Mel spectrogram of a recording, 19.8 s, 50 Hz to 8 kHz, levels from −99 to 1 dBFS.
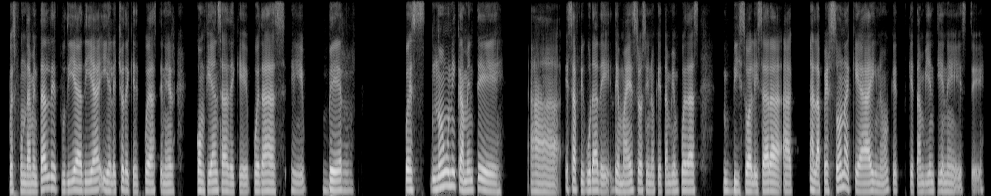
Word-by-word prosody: pues, 130 0 -1
fundamental 125 +6 +2
de 170 -2 +1
tu 145 -5 -7
día 140 +2 +3
a - - +4
día, 140 +3 +2
y 140 - -1
el 130 - -1
hecho 155 +5 -1
de 140 - 0
que 120 0 -5
puedas 130 -1 +1
tener 125 -1 -2 0.4
confianza 135 -1 +1
de 120 -1 -1
que 120 -1 -3
puedas, 130 0 0
eh, 130 -3 -5 0.3
ver 140 -1 +3 1.0
pues, 150 0 +2
no 165 +5 +4
únicamente, 145 - +2 0.5
a 125 -3 -2
esa 155 -1 0
figura 140 0 +1
de 120 -2 -3
de 140 -3 -1
maestro, 135 +3 0
sino 125 -2 -4
que 125 0 -4
también 125 +2 -3
puedas 135 -1 +1 0.5
visualizar 130 -1 +2
a 130 -2 +4
a 125 -1 -1 0.3
a 150 - +3
la 125 -2 +4
persona 160 +7 +1
que 135 -5 -1
hay, 125 +2 +2
¿no?, 125 +4 -5
Que - - -7 0.2
que 130 - -5
también 125 +2 -4
tiene, 130 - -4
este, - - -12
130 Hz, 140 wpm, -23 LUFS, 125-140 Hz, 1.0 s, a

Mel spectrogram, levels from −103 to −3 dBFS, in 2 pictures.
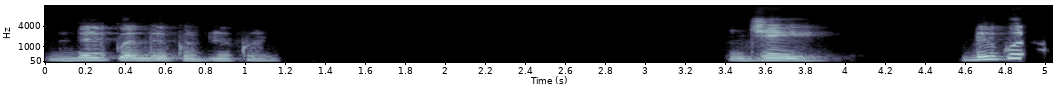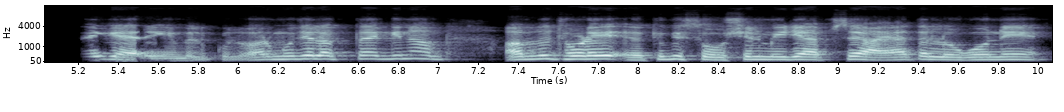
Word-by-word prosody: बिल्कुल, 145 0 -7
बिल्कुल, 130 -3 -11
बिल्कुल। 115 0 -17 2.3
जी। 130 +2 -4 0.9
बिल्कुल, 195 - -5 0.4
सही 195 - -2
कह - - +4
रही 135 - -3
हैं 130 - -7
बिल्कुल - - -10
और 165 +2 -1
मुझे 200 +3 +2
लगता 215 0 +1
है 225 - +3
कि 220 +2 -2
ना 235 0 -2
अब, 200 -4 -6 0.3
अब 185 +3 +4
जो 225 - +1
थोड़े 210 +2 +7
अ, 150 - -1
क्योंकि 190 +7 -2
सोशल 185 -1 -1
मीडिया 175 0 +4
ऐप 170 - -6
से 195 - +6
आया 155 +2 +5
तो 195 - -1
लोगों 165 -2 0
ने 175 +1 +1
175 Hz, 180 wpm, -22 LUFS, 145-205 Hz, 2.3 s, थोड़े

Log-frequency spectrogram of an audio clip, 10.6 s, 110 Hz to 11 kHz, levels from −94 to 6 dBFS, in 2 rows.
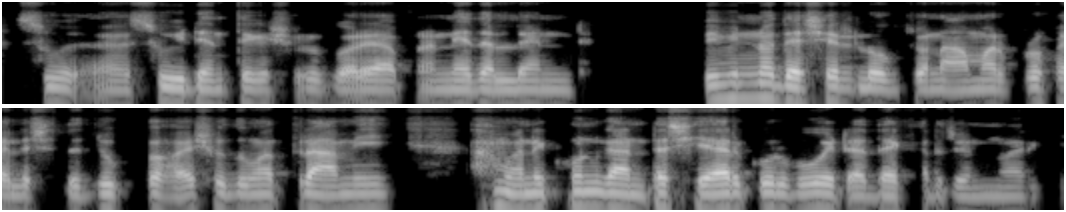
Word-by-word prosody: সু - - -6 0.2
অ্যা - - -7 0.2
সুইডেন 115 -2 0
থেকে 110 0 -1
শুরু 110 - -9
করে - - +2
আপনার 105 - -7
নেদারল্যান্ড 110 0 -1 0.7
বিভিন্ন 145 +2 0 0.2
দেশের 125 0 +4
লোকজন 110 0 -1 0.2
আমার 110 0 -1
প্রোফাইল 115 -2 -2
এর - - -1
সাথে 110 - -8
যুক্ত 120 0 -6
হয়। 100 - 0
শুধুমাত্র 115 -1 -4 0.2
আমি 115 +1 -4 0.7
মানে 120 +1 +1
কোন 130 0 -1
গানটা 115 0 +4
শেয়ার 120 +1 +7
করবো 120 -2 -2
এটা 110 - 0
দেখার 105 - -2
জন্য 105 0 -9
আরকি। 105 - -16
115 Hz, 160 wpm, -25 LUFS, 110-120 Hz, 0.7 s, শেয়ার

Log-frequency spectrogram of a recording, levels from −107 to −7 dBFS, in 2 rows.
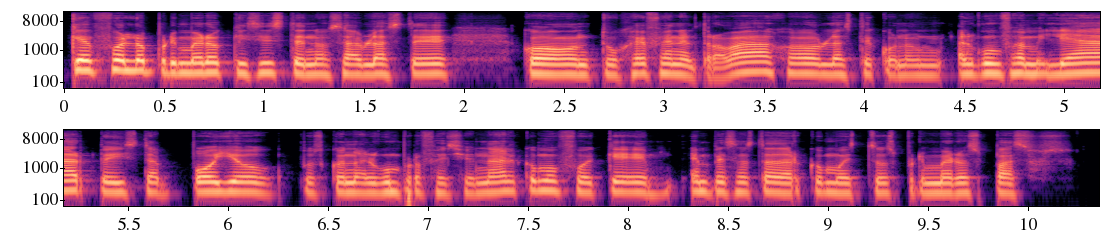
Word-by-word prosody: ¿Qué 245 0 +8
fue 245 +1 +6
lo 240 -1 +5
primero 205 0 +3
que 200 - -2
hiciste? 200 0 -1
No 185 -1 -2
sé, 185 - -1
¿hablaste 190 +1 +1 0.3
con 185 -2 +5
tu 175 -1 -6
jefe 195 0 -2
en 190 - +1
el 170 - -5
trabajo, 210 +1 +2
hablaste 185 -2 -1
con 170 0 -7
algún 190 +1 +1
familiar, 195 +2 +3
pediste 185 0 -3
apoyo, 185 +2 0
pues, 175 -1 -12
con 180 0 -2
algún 180 +1 -2
profesional? 180 +1 -5
¿Cómo 205 0 -2
fue 185 -3 -6
que 180 -2 -3
empezaste 190 -1 -4
a - - +2
dar 175 -1 -1
como 180 -1 -4
estos 175 0 -8
primeros 175 0 -3
pasos? 170 -2 -6
185 Hz, 205 wpm, -23 LUFS, 175-195 Hz, 0.3 s, Qué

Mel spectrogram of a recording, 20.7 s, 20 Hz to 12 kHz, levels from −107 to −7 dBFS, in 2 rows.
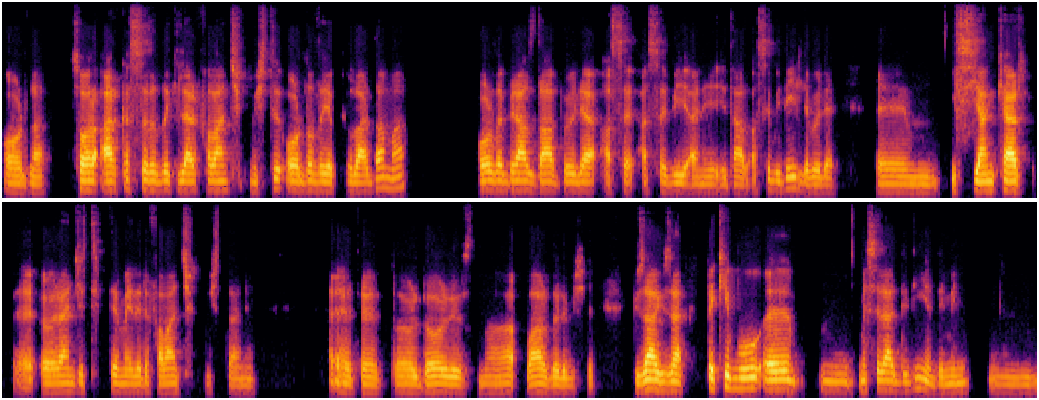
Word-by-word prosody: orada 100 -2 -2 0.2
sonra 120 -1 +5
Arka 115 +3 +4
Sıradakiler 120 -2 0
falan 115 0 +1
çıkmıştı. 115 +4 -6
Orada 115 0 +1
da - - 0
yapıyorlardı 110 +1 0
ama 145 +2 -3 0.7
orada 120 -1 +1
biraz 120 -2 +2
daha 115 -3 +2
böyle 115 0 +1
asa - - -6
asabi 110 0 -5
hani 100 -1 -4
i 95 - -11
dav 95 -1 -1
asabi 115 -1 -8
değil 145 +1 -2
de - - -3
böyle, 95 -1 -4 0.4
emm, 100 -1 -5
isyankâr, 115 0 +5 0.2
eee, - - -5
öğrenci 105 +1 0
tiplemeleri 100 -1 -4
falan 105 +1 0
çıkmıştı 90 - -12
hani. 90 -1 -10 0.7
Evet 100 -2 -2
evet, 100 -2 -2
doğru. 100 -1 -2
Doğru 100 +1 +3
diyorsun. 100 0 -3
A 100 +1 -4
vardı 100 -1 +2
öyle 95 -1 -2
bir - - -17
şey. - - -12 0.4
Güzel 130 -1 +8
güzel. 115 -1 +3 0.2
Peki 135 +1 +4
bu, 140 +1 +4
eee, 125 +1 +7 0.3
ımm, 110 -1 -7
mesela 120 -2 0
dedin 110 +6 -7
ya 105 -8 -3
demin, 100 +2 -5 0.2
ımm, 95 0 -12
110 Hz, 150 wpm, -24 LUFS, 100-115 Hz, 0.7 s, Güzel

